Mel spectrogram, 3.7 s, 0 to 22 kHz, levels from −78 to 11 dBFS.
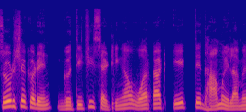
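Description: Just after "चडशे कडेन गतिचीं", from 1.57 to 2.67 s, the speech shows repeated stalls (stutter): packets arrived too late or too slowly, so the jitter buffer kept running dry. Nine times the receiver stretched the last sound, the longest hold about 73 ms and roughly a sixth of that stretch filled, with nothing lost. It drags and hiccups. On a spectrogram, short smeared, repeated frames interrupt the harmonics; the waveform shows brief flattened, faded plateaus.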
